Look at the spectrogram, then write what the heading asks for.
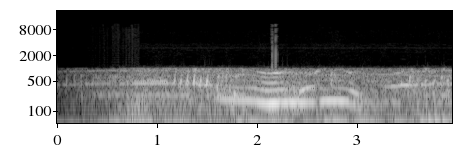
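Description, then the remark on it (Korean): A bowhead whale moving in the deep sea calls in a long, low, moaning tone that bends and wavers in pitch, sustained and fairly loud against a deep underwater rumble, with no voices present. “지금 나오는 소리는 깊은 바다에서 움직이는 북극 고래가 내는 소리입니다.”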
